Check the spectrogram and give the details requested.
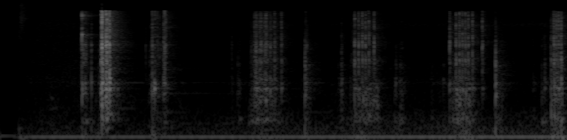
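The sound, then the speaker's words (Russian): A film camera's shutter release fires with a crisp mechanical click, followed by several more clicks and brief ratcheting bursts over a low steady hum, with no voices. “Это этот затвор. Это угу. ты. И спуск, да. да. Не перемотка, но фотоаппарат.”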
